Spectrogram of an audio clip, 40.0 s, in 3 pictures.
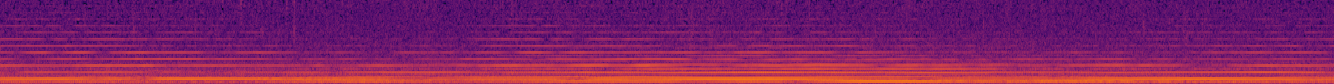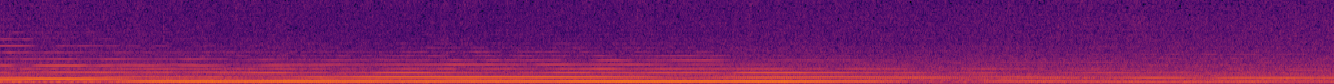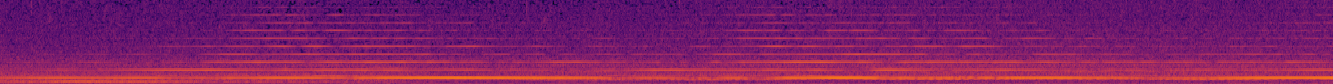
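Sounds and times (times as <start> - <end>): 
tornado siren: 0.0 - 39.9.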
